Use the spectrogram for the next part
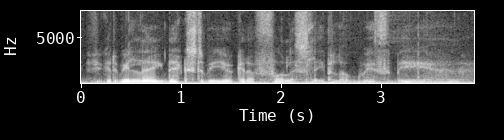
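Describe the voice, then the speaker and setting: A man's voice: fairly low pitch, sing-song, a little fast, vocal fry, slight background noise, full character voice. A man playing a sleepy, ailing butler. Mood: tender, drowsy. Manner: soft, whispery, affectionate, repeats phrases. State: sick and sleepy. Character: devoted, gentle male butler, ill in bed. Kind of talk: ASMR roleplay.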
